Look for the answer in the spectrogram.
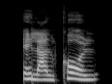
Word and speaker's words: alcohol: When you say el alcohol and el hospital, make sure your H is silent.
